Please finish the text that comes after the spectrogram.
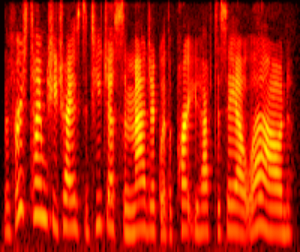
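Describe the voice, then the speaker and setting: High, creaky-voiced, cheerful big sister played by a woman. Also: brisk, bright, forceful tone. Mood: teasing, reassuring. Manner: casual, chatty. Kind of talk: audio drama acting.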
